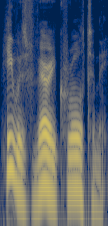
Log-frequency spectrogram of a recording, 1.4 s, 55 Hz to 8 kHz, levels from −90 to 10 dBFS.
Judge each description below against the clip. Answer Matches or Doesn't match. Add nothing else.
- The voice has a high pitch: Doesn't match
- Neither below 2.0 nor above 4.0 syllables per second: Doesn't match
